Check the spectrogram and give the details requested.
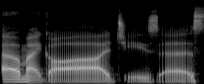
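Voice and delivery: low vocal fry, "God" drawn out. Imagining the Virgin Mary talking to Jesus, with vocal fry. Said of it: "don't do the vocal fry".

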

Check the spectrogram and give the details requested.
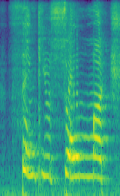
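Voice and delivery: excited exclamation, pitched very high. Hugging him, she speaks: exclaiming. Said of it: "she exclaimed".

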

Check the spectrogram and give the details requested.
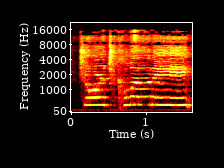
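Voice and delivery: acted very high, shrill shriek. Retelling how a woman greeted him in her restaurant, retelling a scream. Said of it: "she screams".

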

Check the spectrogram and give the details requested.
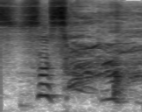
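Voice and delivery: high, breathless, laughing voice.

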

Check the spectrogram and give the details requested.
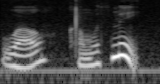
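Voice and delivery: ordinary delivery

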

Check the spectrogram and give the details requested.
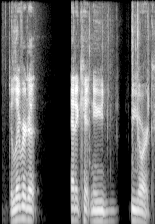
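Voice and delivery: plain

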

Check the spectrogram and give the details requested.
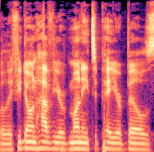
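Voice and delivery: ordinary talk

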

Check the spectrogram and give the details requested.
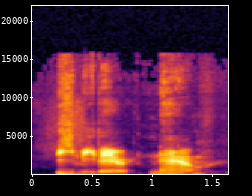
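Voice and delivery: put-on confident character voice. Describing a character's tone of voice, acting Shiru, put-on confidence. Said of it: "With confidence".

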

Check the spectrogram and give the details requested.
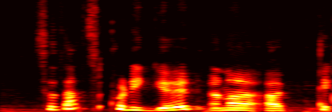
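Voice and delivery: ordinary delivery

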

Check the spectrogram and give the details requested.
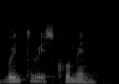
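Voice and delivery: put-on English accent. Describing a character's way of speaking, the speaker imitates his english accent. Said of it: "his English dialect".

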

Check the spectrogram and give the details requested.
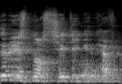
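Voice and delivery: loud, high, put-on Russian accent. Retelling a woman's words spoken in the speaker's ear, imitating a Russian accent. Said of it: "this Russian accent in my ear".

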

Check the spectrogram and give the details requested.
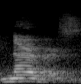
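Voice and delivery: nervous, stress on first syllable ner-. Teaching english word pronunciation: stress on first syllable of nervous. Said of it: "重音在第一节".

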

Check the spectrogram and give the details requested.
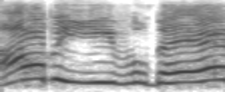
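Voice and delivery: very high, shrill, loud, obnoxious puppet voice. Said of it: "talking like".

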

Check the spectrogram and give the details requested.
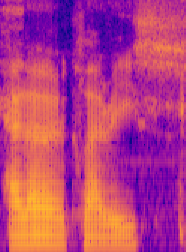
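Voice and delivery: chilling, low, creepy, sinister villain voice. Repeating a film line after the other speaker tried it, creepy Silence of the Lambs villain. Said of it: "That really did send a shiver up my spine".

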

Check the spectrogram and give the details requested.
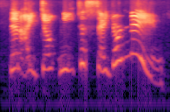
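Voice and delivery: shrill, high, screeching delivery. Narrator reading a dead-faced foe's reply to a taunt, high, screechy voice. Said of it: "he said in a high, screechy voice".

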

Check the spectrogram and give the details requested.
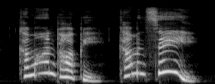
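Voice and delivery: eager, excited call, very high and swooping. A girl calls poppy to come and see her work: excited. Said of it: "she excitedly ran".

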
